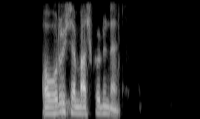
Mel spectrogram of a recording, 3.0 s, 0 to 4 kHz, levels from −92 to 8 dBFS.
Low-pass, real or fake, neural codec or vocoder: 3.6 kHz; fake; codec, 16 kHz, 4 kbps, X-Codec, WavLM features, trained on Multilingual LibriSpeech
